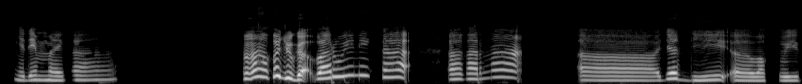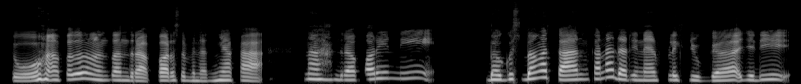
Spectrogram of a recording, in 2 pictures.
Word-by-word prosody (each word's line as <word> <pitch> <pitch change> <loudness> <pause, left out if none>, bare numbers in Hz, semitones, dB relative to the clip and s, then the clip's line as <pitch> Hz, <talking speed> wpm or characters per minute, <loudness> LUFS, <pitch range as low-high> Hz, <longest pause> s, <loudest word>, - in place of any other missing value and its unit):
Jadi 200 -1 -4
mereka 200 0 -3 1.7
Heeh, 330 +6 +4
aku 395 - +7
juga 225 -7 +8
baru 290 +7 +6
ini, 420 +1 -2
Kak 330 -1 +1 0.4
e 235 - -2
karena, 260 +7 -3 0.7
eee, 190 -1 -3
jadi, 195 -8 +2 0.2
eee, 185 -2 -1
waktu 180 0 -8 0.2
itu 170 +5 0
aku 210 -3 +1
tuh 255 - +5
nonton 205 -3 -1
drakor 175 +2 +1
sebenarnya, 180 +2 -3
Kak. 175 -5 0 0.4
Nah, 235 -2 0
drakor 210 +3 0
ini 280 0 -8 0.5
bagus 225 +2 0
banget 305 +7 +2
kan 220 +2 +4
karena 255 +7 -1
dari 215 -3 +2
Netflix 195 0 -4
juga, 185 +2 0
jadi 215 +3 -3
210 Hz, 120 wpm, -22 LUFS, 190-260 Hz, 1.7 s, juga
